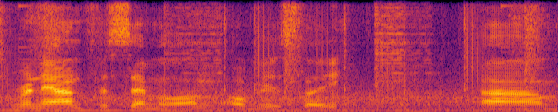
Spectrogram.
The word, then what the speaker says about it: Semillon: So it's renowned for Semillon, obviously. Some people pronounce it Semillon. If you're from the Hunter, it depends.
